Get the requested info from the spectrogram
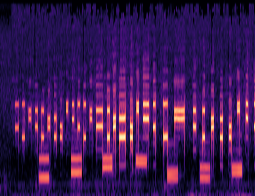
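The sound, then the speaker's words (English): A telephone sounds off in a rapid, busy run of electronic touch-tone beeps, short bursts at shifting pitches that form a bright, almost melodic ring, with no one talking. “Did someone ring?”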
